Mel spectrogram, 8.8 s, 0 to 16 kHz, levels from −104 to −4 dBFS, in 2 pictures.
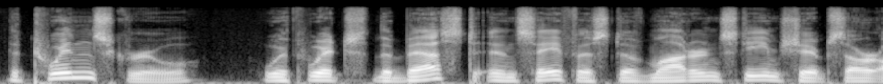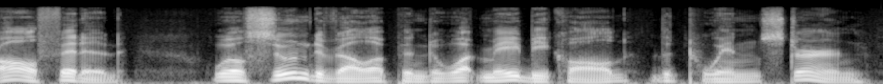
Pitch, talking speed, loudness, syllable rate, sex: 110 Hz, 185 wpm, -16 LUFS, 4.4 syllables/s, male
